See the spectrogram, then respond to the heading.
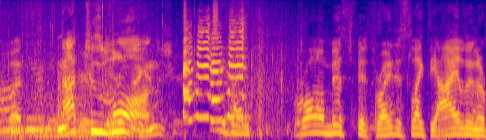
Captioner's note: honks clown horn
